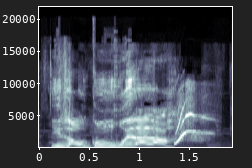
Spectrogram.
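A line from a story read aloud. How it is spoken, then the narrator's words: Furious full-throated yell. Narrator (Chinese): 我气疯了，于是对着楼上扯着嗓子大吼一声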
